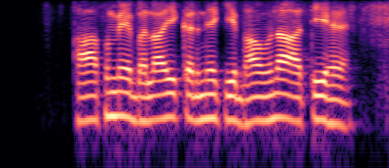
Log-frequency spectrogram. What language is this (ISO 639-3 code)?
hin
